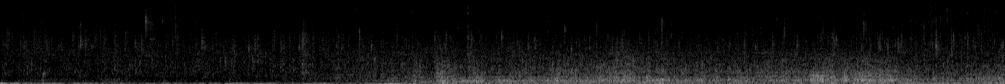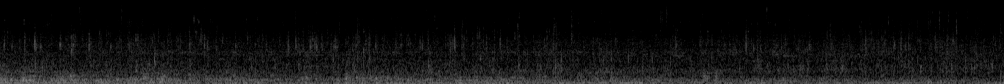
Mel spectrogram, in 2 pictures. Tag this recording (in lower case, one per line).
rain
thunder
thunderstorm
water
